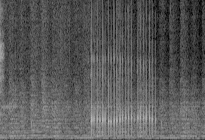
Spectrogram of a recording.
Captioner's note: duck calls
